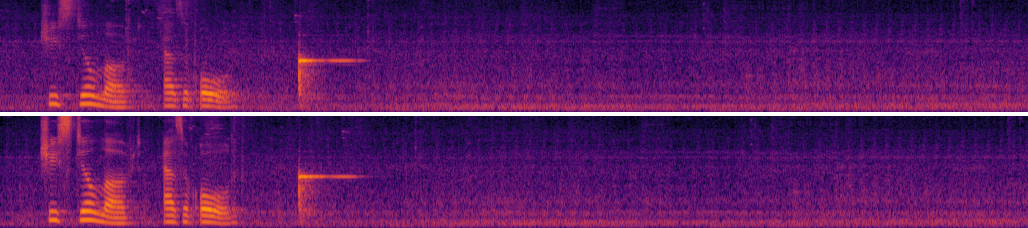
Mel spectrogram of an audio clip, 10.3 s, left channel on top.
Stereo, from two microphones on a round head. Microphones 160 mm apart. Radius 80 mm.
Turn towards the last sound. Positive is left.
turn(degrees=15)  # may be behind; listen again after turning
